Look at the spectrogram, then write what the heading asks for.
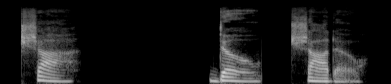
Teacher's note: Emphasize sha and keep dow light.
